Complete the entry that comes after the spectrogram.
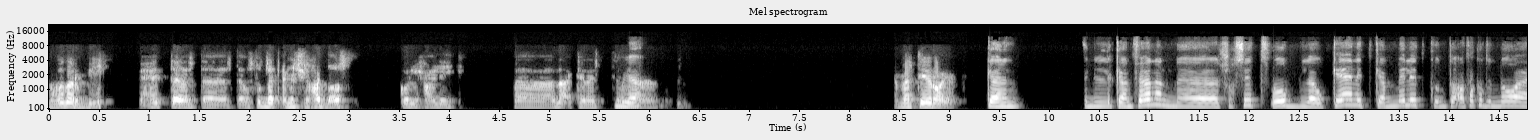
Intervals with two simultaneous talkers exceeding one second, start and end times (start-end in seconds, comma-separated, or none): none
